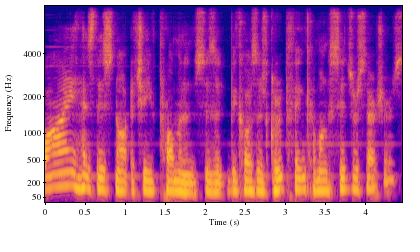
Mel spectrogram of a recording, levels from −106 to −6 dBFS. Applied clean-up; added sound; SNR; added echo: neural mask model DeepFilterNet 3.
